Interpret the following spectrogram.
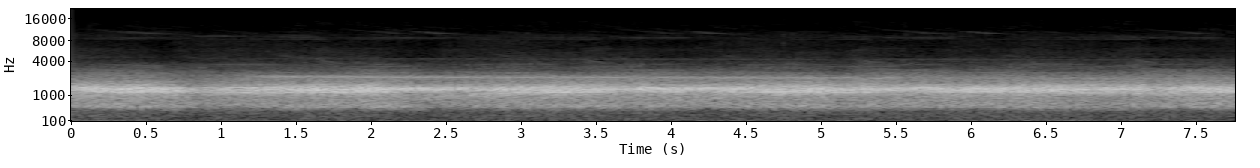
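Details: Nighttime frog chorus from Mexico, countless callers merging into a continuous buzzing, croaking din; a faint steady higher tone drifts through the middle of the recording.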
